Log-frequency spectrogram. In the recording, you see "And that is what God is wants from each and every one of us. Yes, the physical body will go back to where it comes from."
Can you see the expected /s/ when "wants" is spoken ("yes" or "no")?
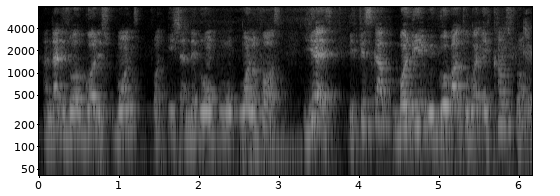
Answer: no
